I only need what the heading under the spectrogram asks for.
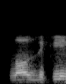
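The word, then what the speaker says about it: logically: Double L वाई से पहले ए होगा तो ए साइलेंट होगा।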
